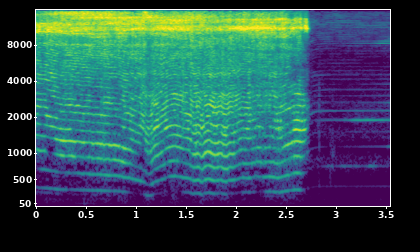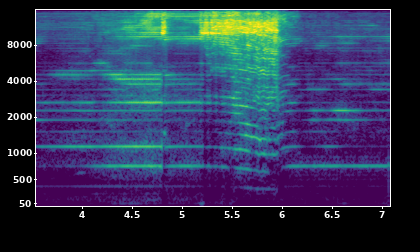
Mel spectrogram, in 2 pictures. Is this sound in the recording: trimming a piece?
yes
